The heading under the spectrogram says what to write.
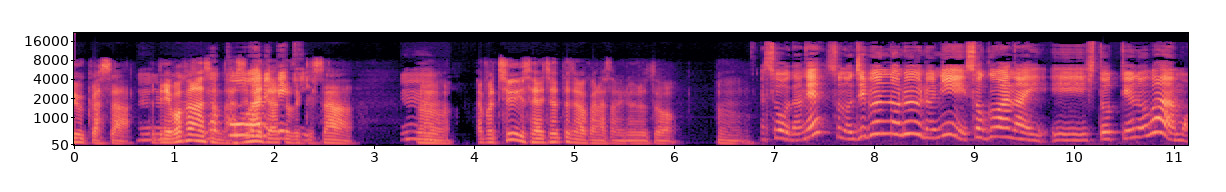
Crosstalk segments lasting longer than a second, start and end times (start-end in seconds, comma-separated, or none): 0.6-2.4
